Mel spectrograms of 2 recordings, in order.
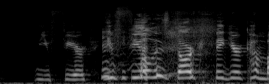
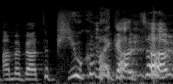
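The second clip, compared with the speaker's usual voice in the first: loud laughing panic at the altar; panicked, laughing; 3 semitones higher, 10 dB louder than usual. Retold or imitated. Bride at her wedding, in a loud laughing panic. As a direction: laugh it out like a bride about to be sick. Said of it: "and is like".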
